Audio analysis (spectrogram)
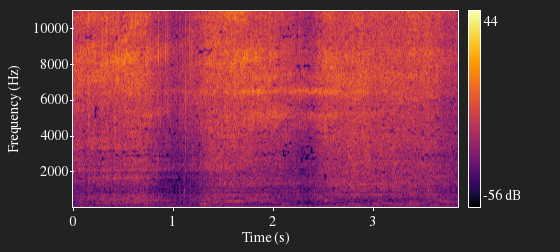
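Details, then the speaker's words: Lima Class 55 Deltic model locomotive on DC, before cleaning, jerking on the track. A thin buzzy motor whir drops out briefly then recovers; intermittent stutter, with a pickup issue suspected. "Yeah, okay, so I think we've got a bit of a pickup issue. It sounds like all the others."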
